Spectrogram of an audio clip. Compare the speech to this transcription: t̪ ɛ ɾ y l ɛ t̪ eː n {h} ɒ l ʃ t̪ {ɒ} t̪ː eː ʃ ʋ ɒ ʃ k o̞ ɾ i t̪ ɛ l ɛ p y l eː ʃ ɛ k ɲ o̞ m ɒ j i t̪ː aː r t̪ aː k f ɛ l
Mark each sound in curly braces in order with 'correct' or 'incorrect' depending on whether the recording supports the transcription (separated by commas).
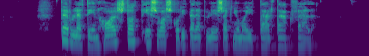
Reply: correct, correct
